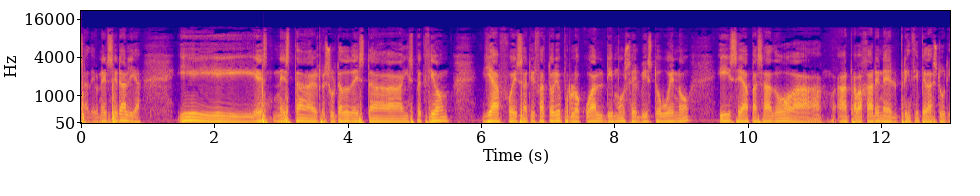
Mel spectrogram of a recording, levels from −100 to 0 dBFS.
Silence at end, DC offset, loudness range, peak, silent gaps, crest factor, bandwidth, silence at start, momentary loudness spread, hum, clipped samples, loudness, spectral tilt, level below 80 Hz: 0 s; under 0.1%; 2 LU; 0 dBFS; none; 16 dB; 11.5 kHz; 0 s; 8 LU; none; under 0.1%; -18 LUFS; -6 dB/octave; -26 dBFS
